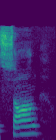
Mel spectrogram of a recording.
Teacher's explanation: song ends with a voiced NG sound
